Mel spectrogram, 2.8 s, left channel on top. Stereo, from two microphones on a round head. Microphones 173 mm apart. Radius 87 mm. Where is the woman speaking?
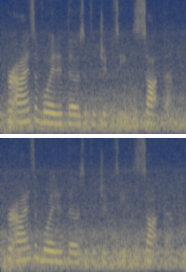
25° left (ahead or behind).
